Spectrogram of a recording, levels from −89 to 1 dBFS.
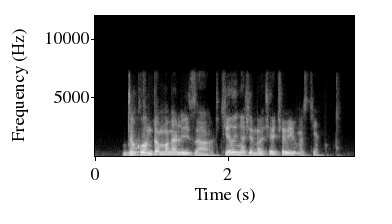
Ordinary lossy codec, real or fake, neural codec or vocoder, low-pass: Opus, 64 kbps; fake; codec, 16 kHz, 2 kbps, X-Codec, HuBERT features, trained on general audio; 7.2 kHz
